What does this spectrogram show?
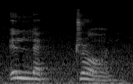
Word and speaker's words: electron: So how do you pronounce this? Electron, elect.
